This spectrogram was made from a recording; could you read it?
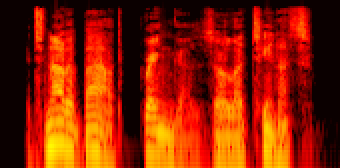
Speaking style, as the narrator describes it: he said quietly

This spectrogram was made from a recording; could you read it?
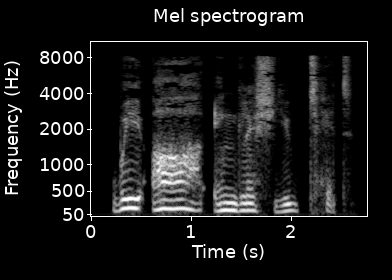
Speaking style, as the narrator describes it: Decibel said with a sigh

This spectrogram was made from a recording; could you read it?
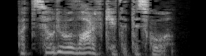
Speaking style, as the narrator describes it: Lincoln whispered

